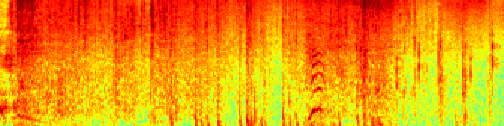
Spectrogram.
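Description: Hooves gallop on soft ground.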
